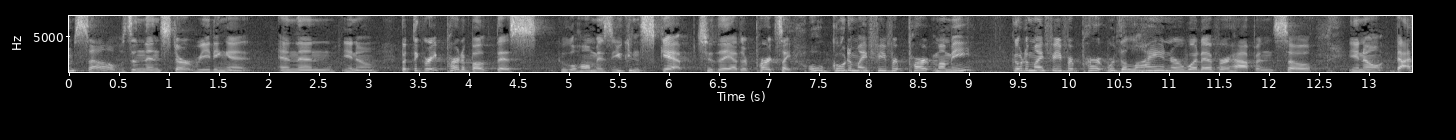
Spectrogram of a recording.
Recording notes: Recorded in front of a live audience at the 2019 London Book Fair.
